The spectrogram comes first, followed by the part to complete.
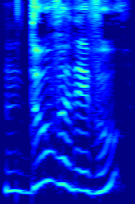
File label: conversation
